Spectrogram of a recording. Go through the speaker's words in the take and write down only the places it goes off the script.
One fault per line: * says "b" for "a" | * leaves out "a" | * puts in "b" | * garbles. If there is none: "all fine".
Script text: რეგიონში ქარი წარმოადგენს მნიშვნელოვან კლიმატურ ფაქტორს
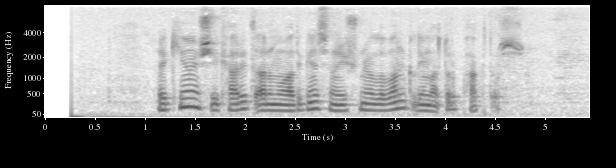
all fine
